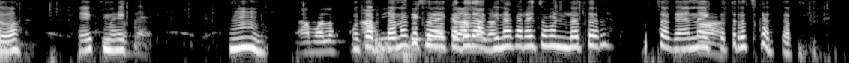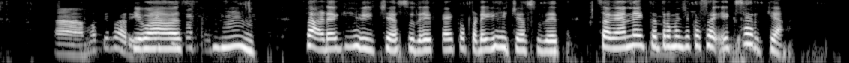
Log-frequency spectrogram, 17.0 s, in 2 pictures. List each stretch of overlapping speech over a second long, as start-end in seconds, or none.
3.7-4.9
